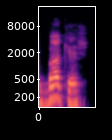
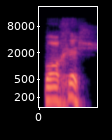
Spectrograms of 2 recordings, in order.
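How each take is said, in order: First: The middle consonant is a plain hard k. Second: The middle consonant is a raspy throat kh. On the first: The speaker calls it wrong. "It's not supposed to be Buckish" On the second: The speaker calls it right. "There should be another H after the K here to make it Bakhish"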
